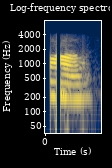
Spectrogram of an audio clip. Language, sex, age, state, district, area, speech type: Tamil, female, 30-45, Tamil Nadu, Mayiladuthurai, rural, conversation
